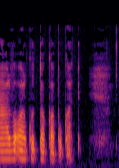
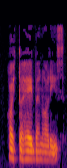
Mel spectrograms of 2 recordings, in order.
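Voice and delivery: ordinary delivery, nothing marked

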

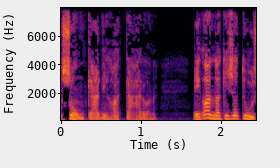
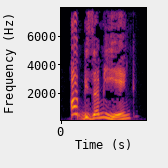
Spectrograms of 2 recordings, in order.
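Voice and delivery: high, louder exclamation; girl's cry; 9 semitones higher, 5 dB louder than usual. A narrator's reading. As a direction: cry it out as the excited girl. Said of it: "azt kiáltja Zsuzsi".

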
